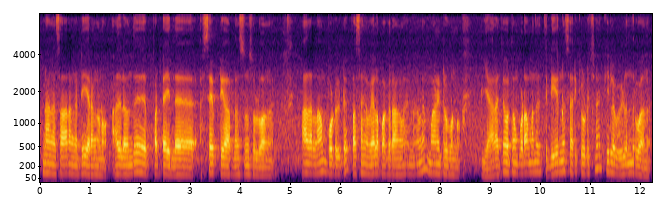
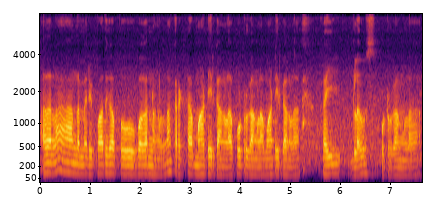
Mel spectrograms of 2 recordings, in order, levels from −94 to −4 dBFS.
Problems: none marked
